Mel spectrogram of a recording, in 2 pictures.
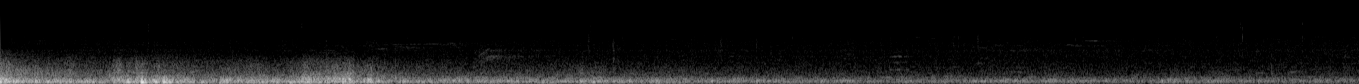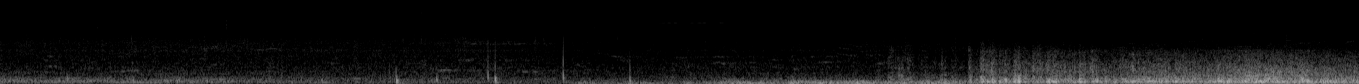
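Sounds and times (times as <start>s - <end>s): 
thunder: 0.0s - 13.8s, 19.3s - 27.1s.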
